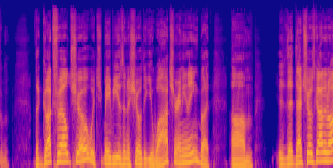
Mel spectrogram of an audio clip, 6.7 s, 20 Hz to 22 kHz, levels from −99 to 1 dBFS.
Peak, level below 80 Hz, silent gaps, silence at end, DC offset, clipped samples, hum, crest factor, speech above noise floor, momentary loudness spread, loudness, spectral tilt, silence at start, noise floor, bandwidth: -6 dBFS; -58 dBFS; none; 0 s; under 0.1%; under 0.1%; none; 14 dB; 40 dB; 10 LU; -20 LUFS; -6.5 dB/octave; 0 s; -59 dBFS; 17.5 kHz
